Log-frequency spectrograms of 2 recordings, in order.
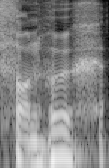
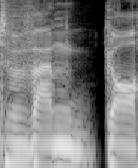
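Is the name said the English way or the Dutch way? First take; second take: Dutch; English. First: The name is said with a Dutch-style 'Hoog' ending. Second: The name is said with an English-style 'Go' ending. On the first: The speaker calls it right. "I know it's von Hoog" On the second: The speaker calls it wrong. "I'm going to start mispronouncing things like this just for further annoyance"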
